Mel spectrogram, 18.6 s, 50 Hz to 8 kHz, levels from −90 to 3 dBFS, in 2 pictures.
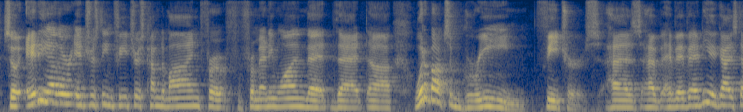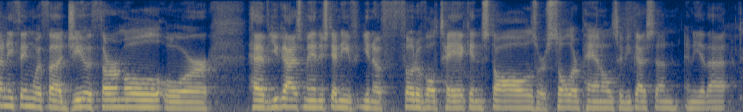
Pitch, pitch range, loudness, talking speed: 140 Hz, 130-160 Hz, -23 LUFS, 170 wpm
